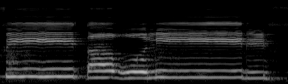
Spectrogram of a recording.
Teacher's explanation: یا مدہ ایک الف کے برابر کھینچ کر پڑھنا ہے، لمبا کرنا ہے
